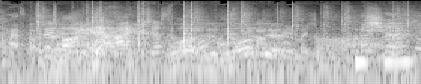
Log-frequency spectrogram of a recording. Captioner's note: all chattering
